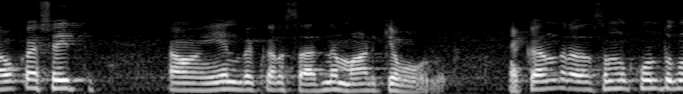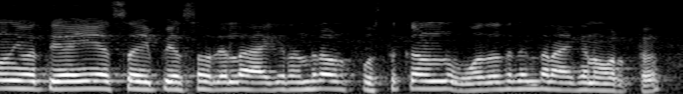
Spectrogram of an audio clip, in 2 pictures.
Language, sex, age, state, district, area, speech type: Kannada, male, 30-45, Karnataka, Vijayanagara, rural, spontaneous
